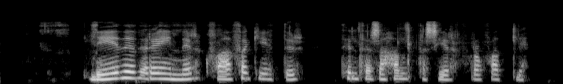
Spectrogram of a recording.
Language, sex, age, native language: Icelandic, female, 30-39, Icelandic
